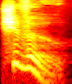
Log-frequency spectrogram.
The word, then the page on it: shivoo: British English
